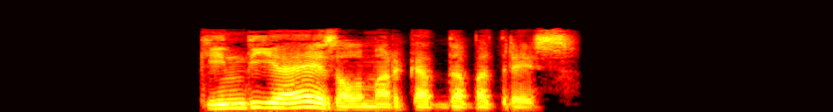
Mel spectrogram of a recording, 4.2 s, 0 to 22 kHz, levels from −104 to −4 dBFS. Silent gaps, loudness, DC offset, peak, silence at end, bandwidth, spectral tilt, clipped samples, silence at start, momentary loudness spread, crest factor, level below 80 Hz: none; -19 LUFS; under 0.1%; -2 dBFS; 1.3 s; 7.8 kHz; -5 dB/octave; under 0.1%; 1 s; 10 LU; 20 dB; -62 dBFS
